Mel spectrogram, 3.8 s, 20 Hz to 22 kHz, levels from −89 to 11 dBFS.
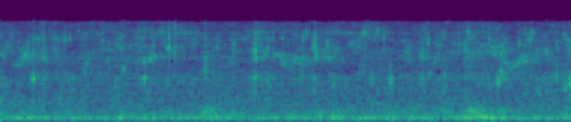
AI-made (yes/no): no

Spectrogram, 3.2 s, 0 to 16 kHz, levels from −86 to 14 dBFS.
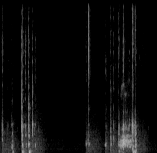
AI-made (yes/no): no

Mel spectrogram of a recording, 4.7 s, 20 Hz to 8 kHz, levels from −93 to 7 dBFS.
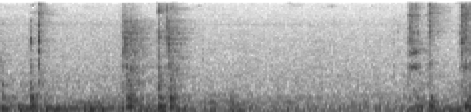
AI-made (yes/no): no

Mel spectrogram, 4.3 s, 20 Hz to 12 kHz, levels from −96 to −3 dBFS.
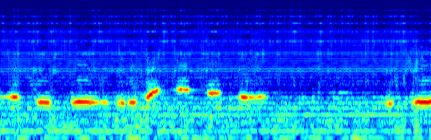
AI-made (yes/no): yes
